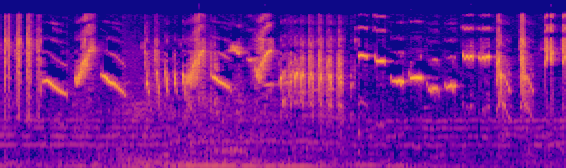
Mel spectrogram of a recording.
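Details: Energetic 'gacor' bird song: a quick run of high whistled slurs, rising and falling, mixed with dense chattering chirp series and brief pure whistled notes. A faint low hum runs in the background.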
